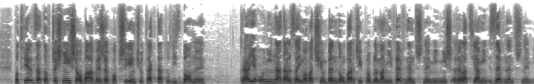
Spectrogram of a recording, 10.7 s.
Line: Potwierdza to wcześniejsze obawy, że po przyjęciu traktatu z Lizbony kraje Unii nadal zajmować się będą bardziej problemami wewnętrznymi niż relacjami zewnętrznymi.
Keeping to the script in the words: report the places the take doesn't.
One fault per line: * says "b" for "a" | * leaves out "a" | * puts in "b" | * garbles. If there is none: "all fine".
* leaves out "z"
